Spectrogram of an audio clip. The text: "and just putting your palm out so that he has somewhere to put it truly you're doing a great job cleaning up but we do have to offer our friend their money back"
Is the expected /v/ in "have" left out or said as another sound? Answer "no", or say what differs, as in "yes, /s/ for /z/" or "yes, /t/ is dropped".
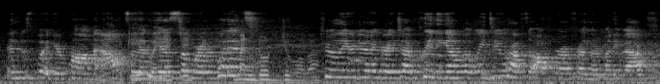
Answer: yes, /f/ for /v/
